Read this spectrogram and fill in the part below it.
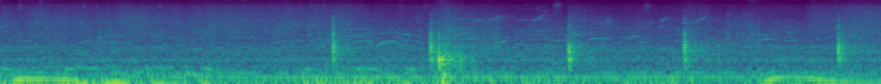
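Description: Booms from a town fireworks show crack out every second or two at a distance, above a low rumble and the murmur of a crowd.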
